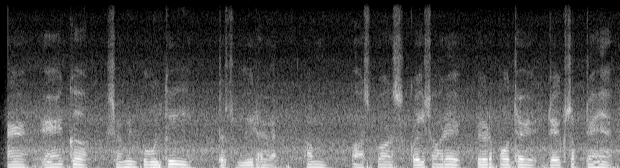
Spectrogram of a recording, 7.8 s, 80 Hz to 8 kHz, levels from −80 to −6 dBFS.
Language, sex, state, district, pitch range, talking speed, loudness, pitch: Hindi, male, Uttar Pradesh, Jyotiba Phule Nagar, 120-130 Hz, 115 wpm, -15 LUFS, 130 Hz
